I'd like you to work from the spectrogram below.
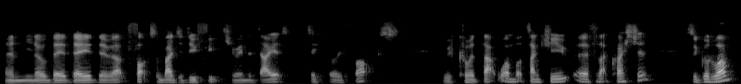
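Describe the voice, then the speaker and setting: A scientist hosting an online Q&A, answering questions haltingly with many restarts while losing his voice a little. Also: lowish voice, fairly bright tone, muffled recording. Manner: halting, with frequent restarts and fillers. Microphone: video call.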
